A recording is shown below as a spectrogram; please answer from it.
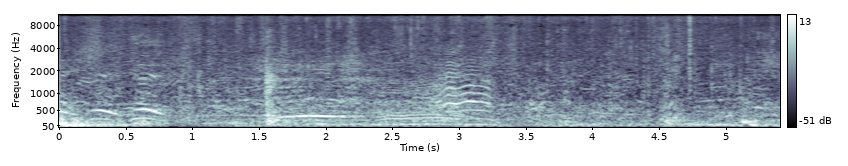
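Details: Giant bulls rampaging as they come down off a truck: short, wavering lowing moos rise and fall among shouting voices and background music.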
